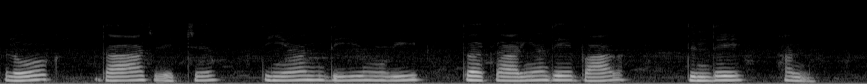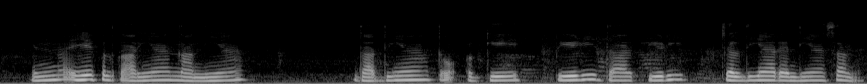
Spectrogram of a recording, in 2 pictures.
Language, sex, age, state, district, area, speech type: Punjabi, female, 60+, Punjab, Jalandhar, urban, spontaneous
